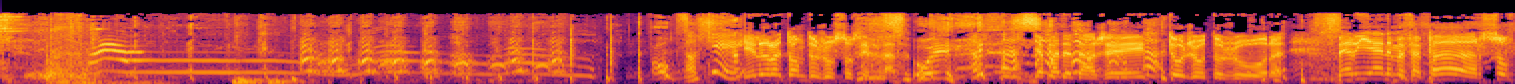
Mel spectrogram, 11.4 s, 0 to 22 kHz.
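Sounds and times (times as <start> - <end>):
cat yowling as it is launched from a catapult: 0.7 - 4.4
laughter: 1.2 - 11.3
speech: 5.2 - 11.3.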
